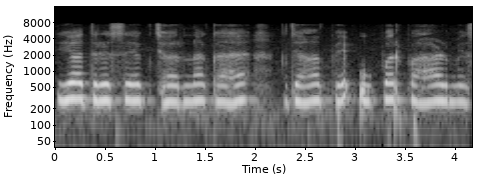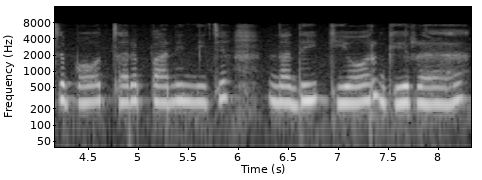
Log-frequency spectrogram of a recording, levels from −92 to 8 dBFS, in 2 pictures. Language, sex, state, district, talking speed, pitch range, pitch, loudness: Hindi, female, Jharkhand, Garhwa, 160 wpm, 265-285 Hz, 275 Hz, -17 LUFS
